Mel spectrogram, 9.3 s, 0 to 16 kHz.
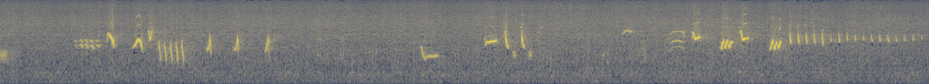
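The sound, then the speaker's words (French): A caged nightingale sings a varied run of clear whistles, sharp chirps and rapid trills, ending in a fast repeated phrase, heard alone over a steady hiss of old, crackly recording noise; recorded in 1913 by Karl Reich of Bremen, Germany. “Ainsi, un autre Allemand, de Brême cette fois-ci, Karl Reich, qui capte ce chant de rossignol, nous sommes en 1913.”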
